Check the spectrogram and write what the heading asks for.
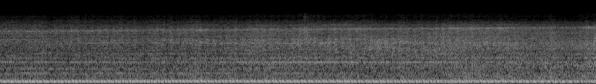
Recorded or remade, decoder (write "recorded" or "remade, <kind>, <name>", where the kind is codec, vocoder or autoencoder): recorded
